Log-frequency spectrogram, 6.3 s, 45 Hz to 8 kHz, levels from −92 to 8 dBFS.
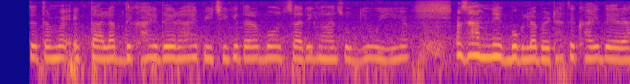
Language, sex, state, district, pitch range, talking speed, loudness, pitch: Angika, female, Bihar, Madhepura, 220-230 Hz, 240 wpm, -22 LUFS, 225 Hz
